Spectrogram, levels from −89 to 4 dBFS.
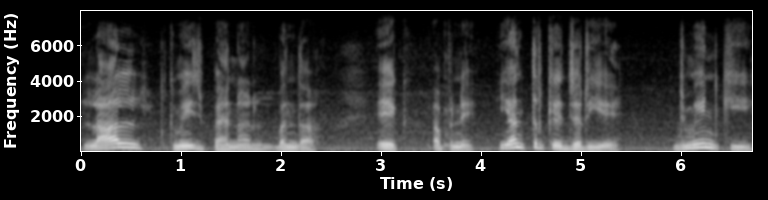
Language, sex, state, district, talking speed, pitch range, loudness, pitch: Hindi, male, Himachal Pradesh, Shimla, 100 wpm, 130-175 Hz, -17 LUFS, 155 Hz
